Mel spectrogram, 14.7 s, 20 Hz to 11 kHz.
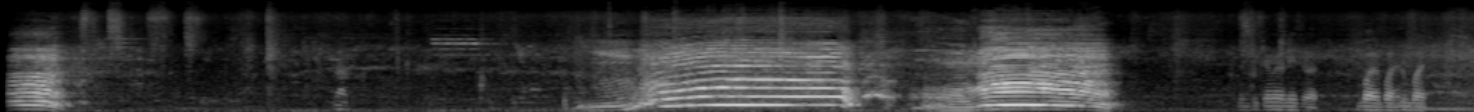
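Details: Friesian cow in her first lactation, kept with her female calf on a dairy farm in Bhangura, Pabna, Bangladesh, giving 20-22 litres of milk; two long, loud, droning moos, the first over two seconds, the second shorter, with brief voices and clatter between.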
